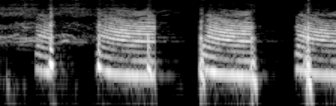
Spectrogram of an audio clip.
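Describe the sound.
A voice imitates a hip-hop air horn with four loud, brassy blasts in a quick stuttering rhythm, each a bright harmonic-rich tone with a slight downward bend, alone with no talk.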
